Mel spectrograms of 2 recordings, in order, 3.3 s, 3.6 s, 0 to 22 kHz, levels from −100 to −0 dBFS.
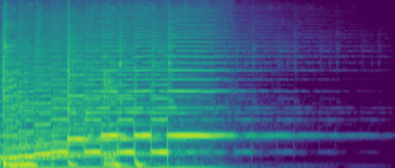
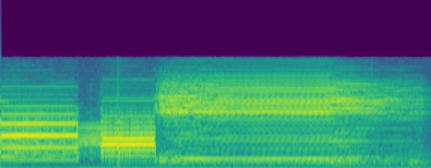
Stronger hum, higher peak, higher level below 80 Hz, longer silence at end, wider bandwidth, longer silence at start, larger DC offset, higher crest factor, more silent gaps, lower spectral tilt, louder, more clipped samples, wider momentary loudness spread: neither; about the same, 0 dBFS vs 0 dBFS; first, -30 dBFS vs -48 dBFS; about the same, 0 s vs 0 s; first, over 20 kHz vs 5.4 kHz; about the same, 0 s vs 0 s; second, under 0.1% vs 1%; first, 16 dB vs 10 dB; neither; about the same, -5 dB/octave vs -6 dB/octave; second, -15 LUFS vs -9 LUFS; neither; first, 8 LU vs 5 LU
